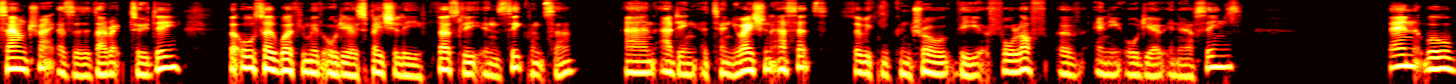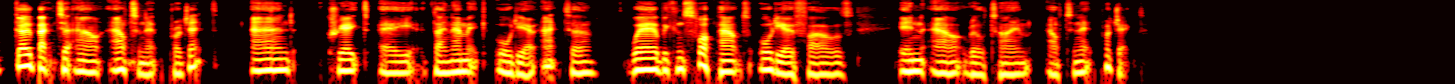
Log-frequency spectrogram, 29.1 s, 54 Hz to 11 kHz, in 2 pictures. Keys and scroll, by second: 17.3 shift+s, 19.4 s, 24.6-26.0 typing.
